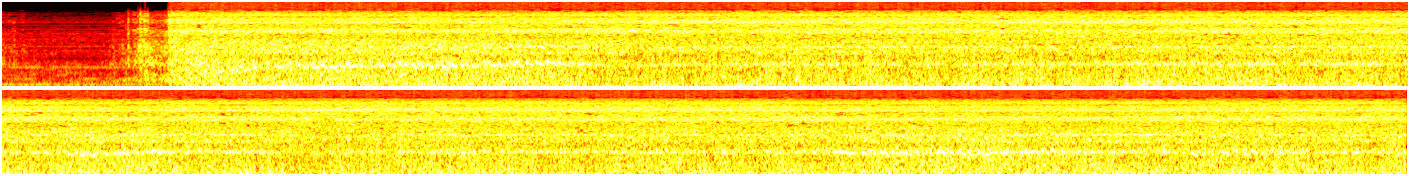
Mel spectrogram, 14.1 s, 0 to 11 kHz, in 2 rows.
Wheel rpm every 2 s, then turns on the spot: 80, 220, 220, 230, 230, 230, 230.
none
